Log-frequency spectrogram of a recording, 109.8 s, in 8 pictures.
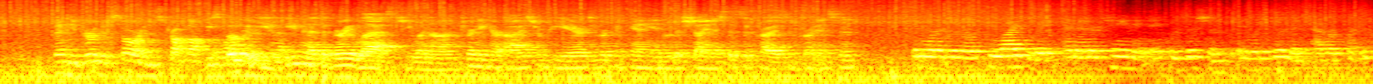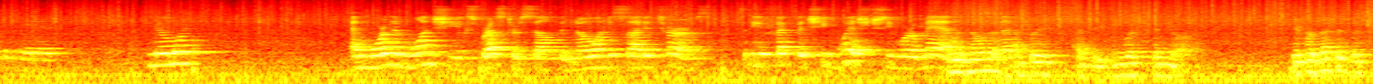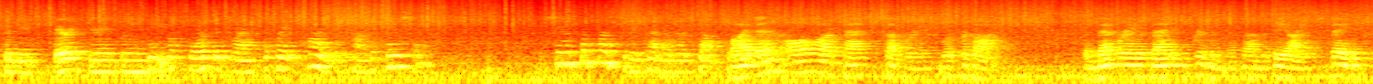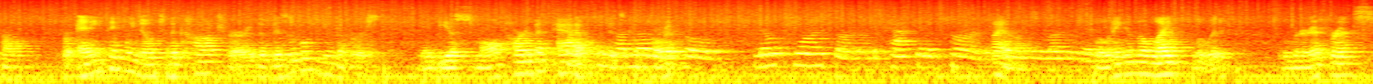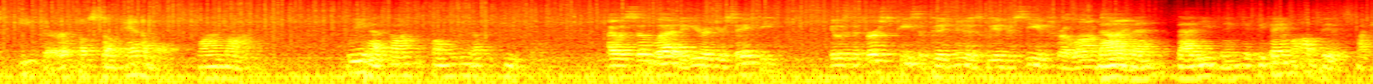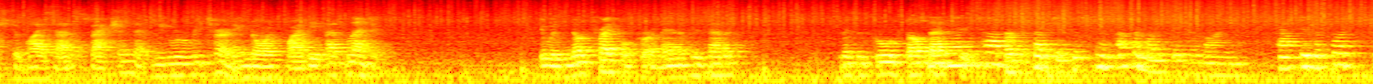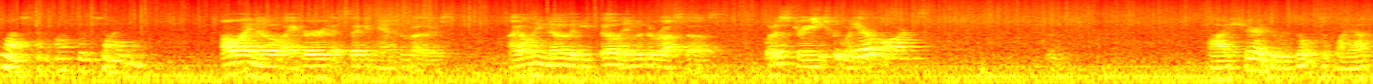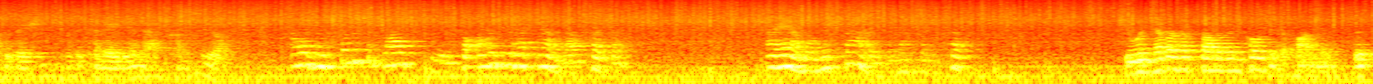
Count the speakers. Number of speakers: eight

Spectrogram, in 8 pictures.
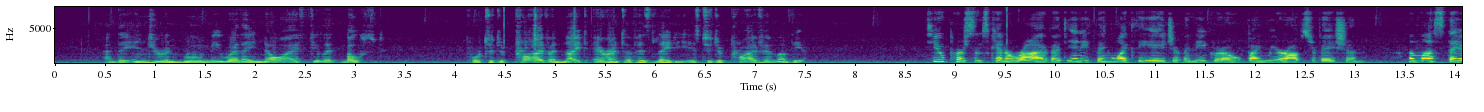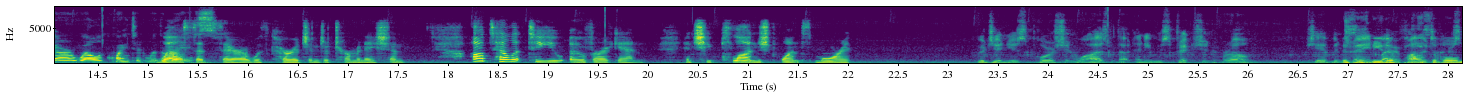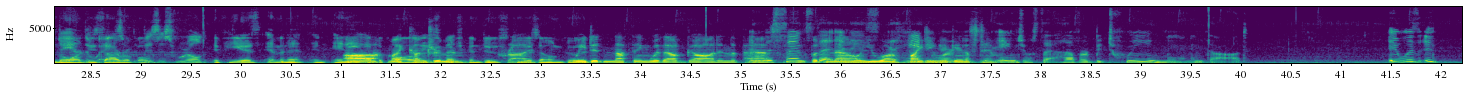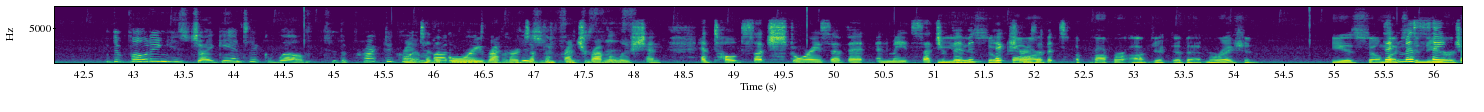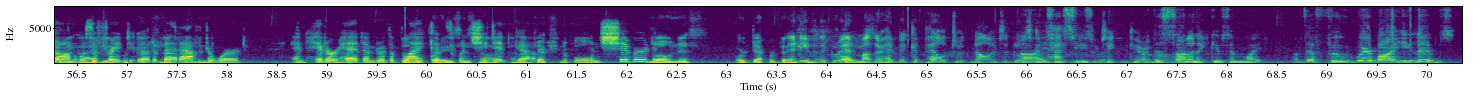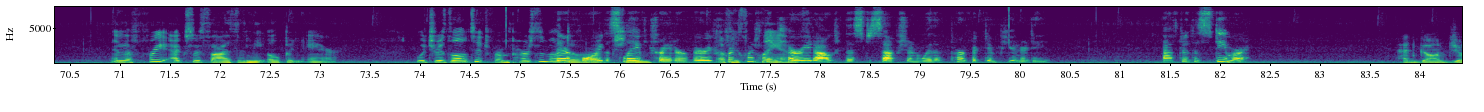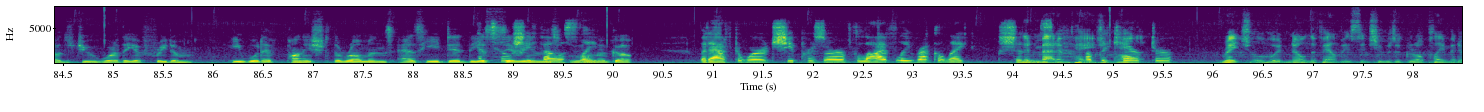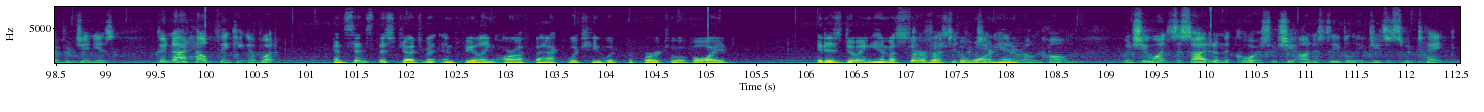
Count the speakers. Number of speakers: seven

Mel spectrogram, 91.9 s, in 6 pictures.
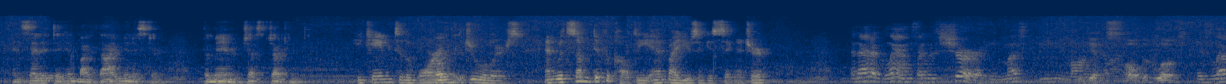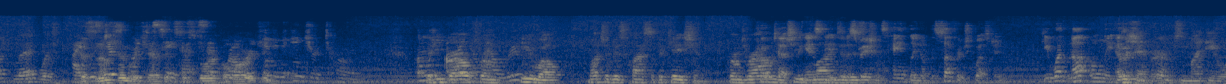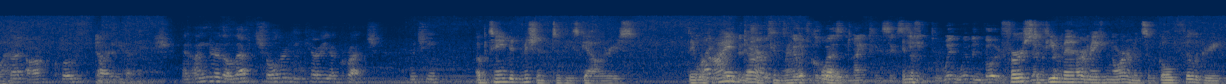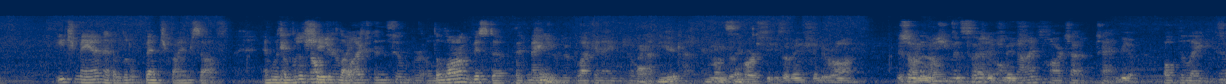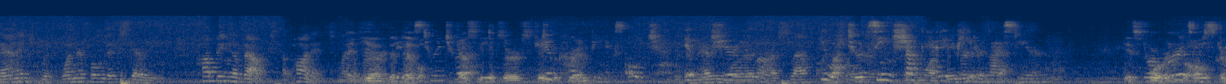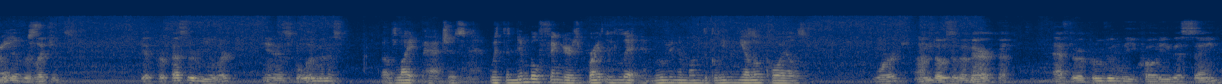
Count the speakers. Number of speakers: eight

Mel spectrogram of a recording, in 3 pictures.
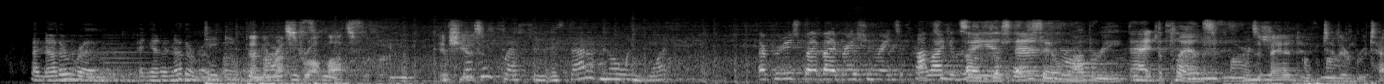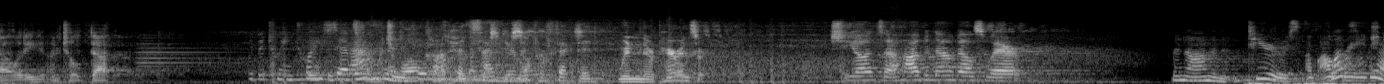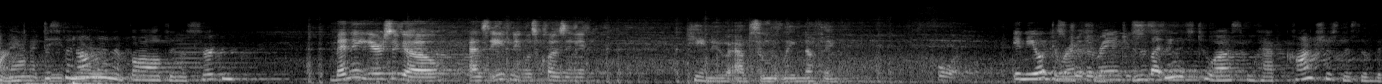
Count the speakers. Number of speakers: seven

